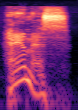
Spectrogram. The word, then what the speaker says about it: Hammes: Hammes.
